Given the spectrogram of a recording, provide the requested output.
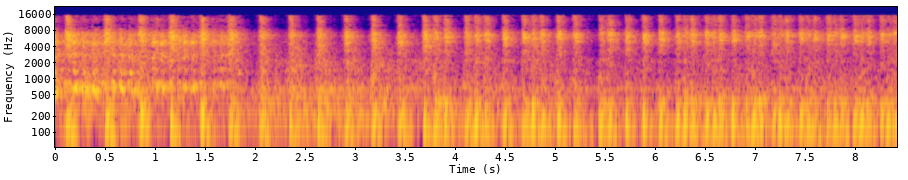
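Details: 1975 MGB running off a five-gallon gas can: uneven, lumpy idle with irregular thumps and stumbling beat; owner suspects wrong firing order or distributor cap on backwards; misfire.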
